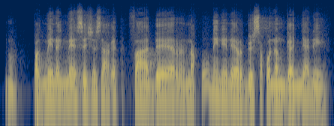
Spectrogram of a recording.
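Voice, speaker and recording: A Filipino priest talks through his homily in a loose, chatty way and keeps checking in with the congregation through quick questions. His voice sits high for a man. It carries the long ringing reverb of a church. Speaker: parish priest. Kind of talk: conversational homily.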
